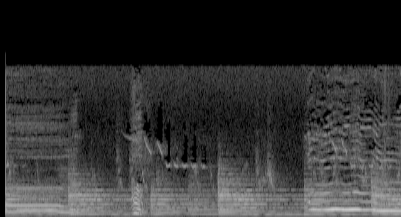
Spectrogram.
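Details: George, a Border Collie, howls like a wolf along with church bells in Tiergarten, Berlin, the first time he has done so. His wavering, drawn-out tones rise and fall over the steady ringing bells, with a brief sliding yelp near the middle.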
